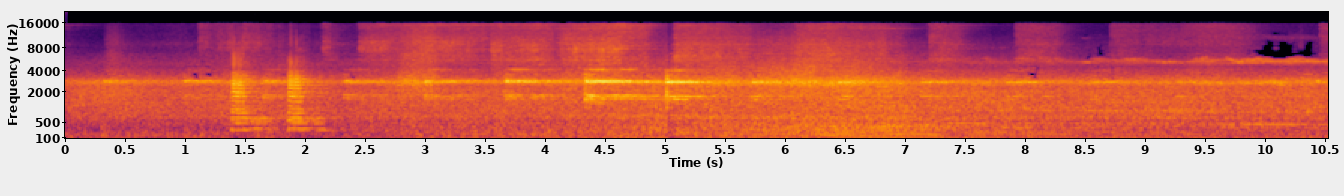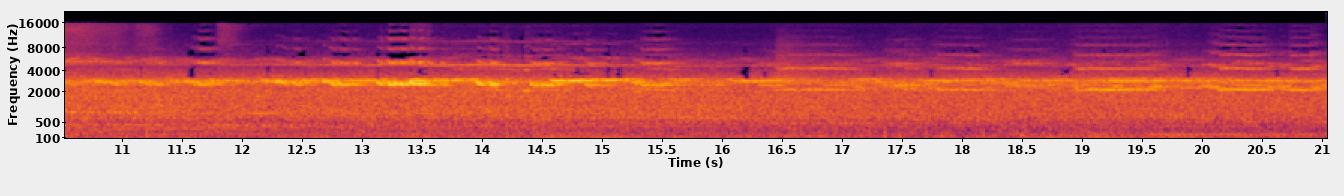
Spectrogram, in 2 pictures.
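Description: GO Transit commuter train arriving: two short horn blasts about a second and a half in, then the locomotive's diesel engine rumbling loudest as it passes. Then the bilevel coaches roll by with a wavering high wheel and brake squeal as the train slows to a stop.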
